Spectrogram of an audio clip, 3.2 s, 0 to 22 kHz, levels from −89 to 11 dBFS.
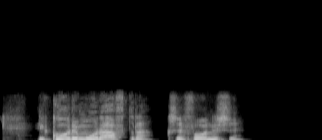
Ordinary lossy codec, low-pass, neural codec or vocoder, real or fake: Opus, 24 kbps; 7.2 kHz; none; real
